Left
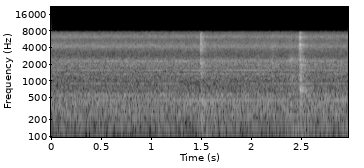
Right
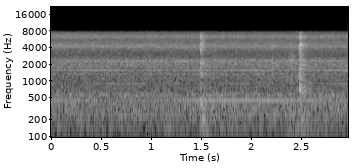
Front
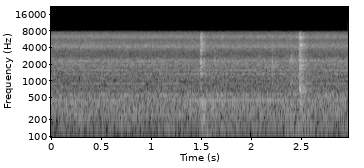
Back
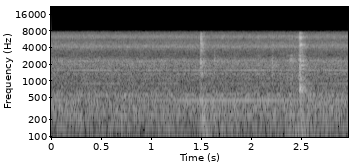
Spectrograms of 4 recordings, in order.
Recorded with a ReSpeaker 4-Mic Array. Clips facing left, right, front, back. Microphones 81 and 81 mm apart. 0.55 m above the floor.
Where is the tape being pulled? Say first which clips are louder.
Right 3 dB, even; 90° right, 1.1 m.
